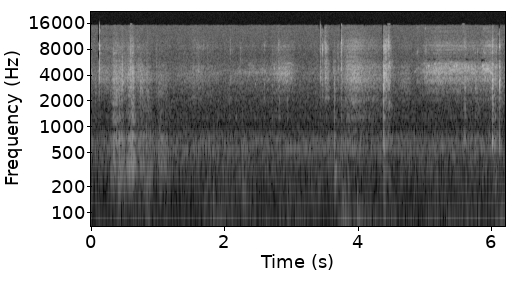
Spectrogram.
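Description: A few sparse computer keyboard and mouse clicks as code is selected and deleted in a text editor, over faint steady room noise.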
